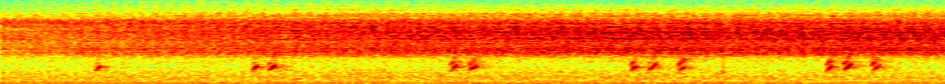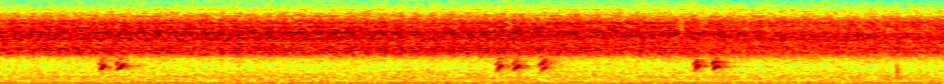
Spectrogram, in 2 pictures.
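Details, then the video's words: Cicadas in summer keep up a constant high whining buzz, while short paired chirps from another creature repeat roughly once a second underneath. "Birds & Squirrels w/ Cicada sounds"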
